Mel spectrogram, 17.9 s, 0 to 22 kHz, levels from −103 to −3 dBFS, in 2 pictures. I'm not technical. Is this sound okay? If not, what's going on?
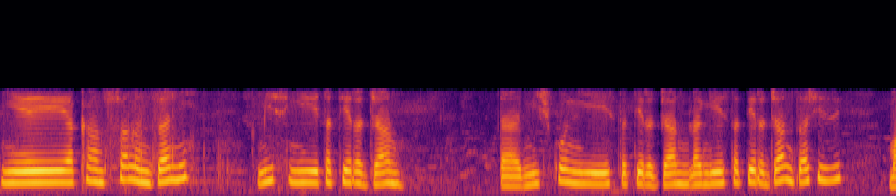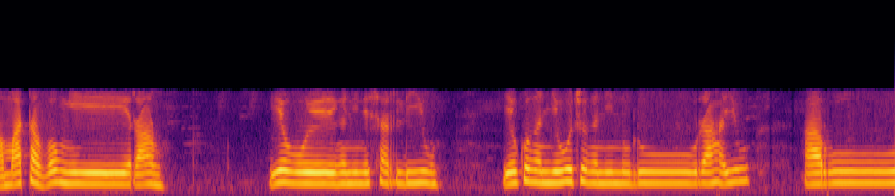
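No. There are two kinds of fault, both from the call connection losing bits of audio.

Short concealed packet loss happens five times, between 5.90 and 7.49 s: at 5.90–5.93, 6.60–6.78, 6.73–6.77, 6.85–6.91 and 7.45–7.49 s. Each time, about 20 ms of sound never arrived (40 ms at 6.85 s). The receiving end covered each hole by stretching the last bit of sound and then blending back in, so you hear a quick smear or wobble rather than silence.

Repeated packet loss (robotic sound) runs from 16.13 to 17.75 s. Here the dropouts keep coming, about a dozen small holes, the longest around 24 ms, covering roughly an eighth of that stretch. Each gap gets patched the same way, but the next one follows before the sound can settle, so this section turns choppy, with small pieces missing. Throughout, the sound has the narrow, telephone-like quality of a call line that carries nothing above 4 kHz.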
